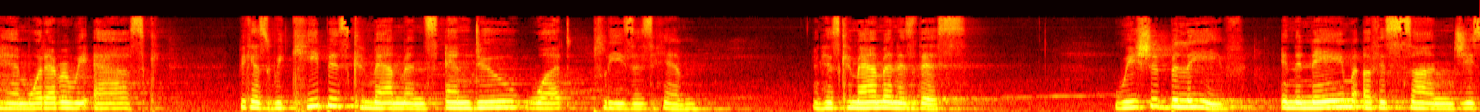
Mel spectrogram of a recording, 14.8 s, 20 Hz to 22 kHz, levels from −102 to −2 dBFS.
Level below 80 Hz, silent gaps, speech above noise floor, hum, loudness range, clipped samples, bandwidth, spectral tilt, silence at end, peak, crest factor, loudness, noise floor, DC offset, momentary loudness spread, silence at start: -50 dBFS; none; 35 dB; none; 5 LU; under 0.1%; 11.5 kHz; -6 dB/octave; 0 s; -2 dBFS; 16 dB; -18 LUFS; -52 dBFS; under 0.1%; 15 LU; 0 s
